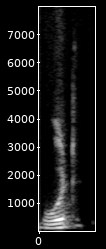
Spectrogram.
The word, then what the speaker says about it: would: Would? Would. Try again. Would. It sounds the same as this word.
